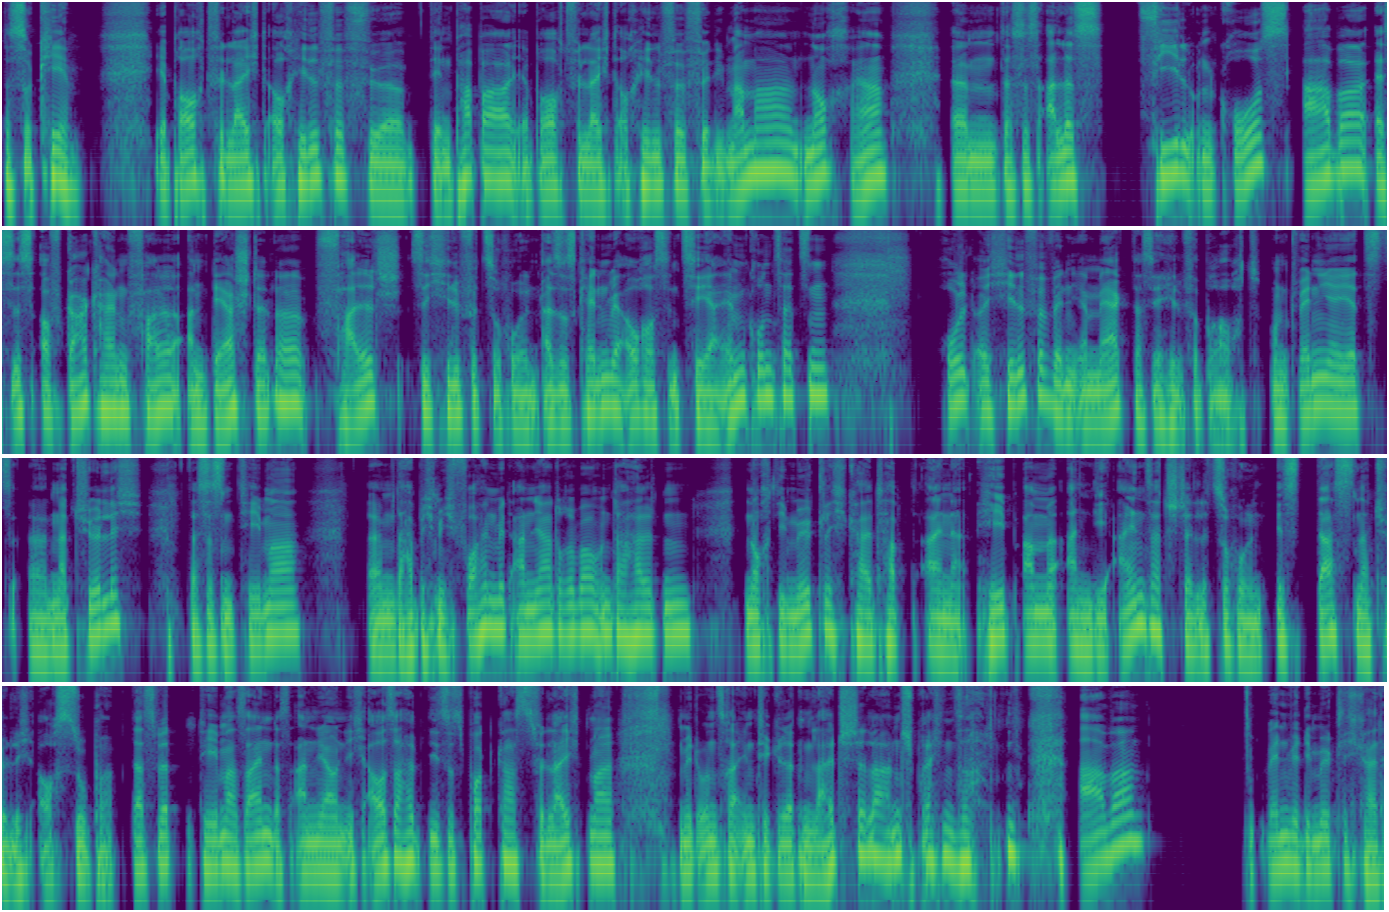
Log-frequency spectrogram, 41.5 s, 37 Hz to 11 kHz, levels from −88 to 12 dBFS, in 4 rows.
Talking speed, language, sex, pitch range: 175 wpm, German, male, 100-130 Hz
